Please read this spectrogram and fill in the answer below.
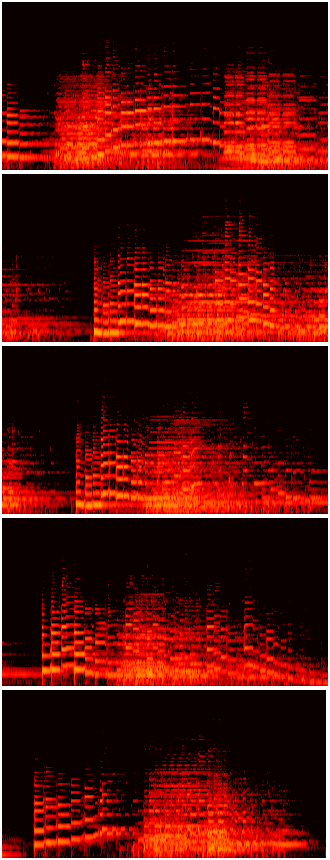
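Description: Live gypsy-jazz band of accordion and two acoustic guitars playing a slow tune with a Latin feel. Sustained accordion melody lines run over plucked guitar chords, in phrases that each start with a sudden attack.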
